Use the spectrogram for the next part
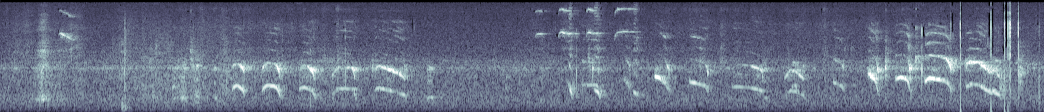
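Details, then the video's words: German Shepherd, four months old, responding to a recording of German Shepherd puppies: repeated high whining yelps in bursts, each note arching and falling, quick clusters separated by short pauses, with a couple of sharp clicks near the end. "German shepherd's reaction when listening to german shepherd puppies!"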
